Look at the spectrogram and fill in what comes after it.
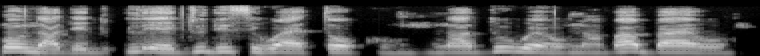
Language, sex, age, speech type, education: Nigerian Pidgin, female, 30-45, spontaneous, tertiary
